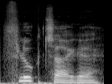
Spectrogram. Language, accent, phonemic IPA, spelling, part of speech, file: German, Germany, /ˈfluːkˌtsɔɪ̯ɡə/, Flugzeuge, noun, De-Flugzeuge.ogg
- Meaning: nominative/accusative/genitive plural of Flugzeug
